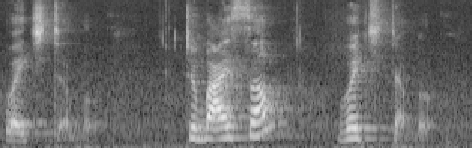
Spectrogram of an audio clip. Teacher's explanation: we are not here pronouncing the letter e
